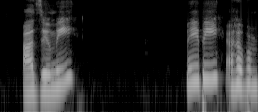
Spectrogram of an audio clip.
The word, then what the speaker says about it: AZM: AZM was initials, and I did not realize it was pronounced Azumi.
